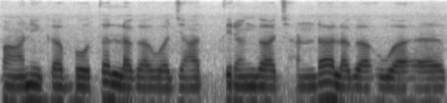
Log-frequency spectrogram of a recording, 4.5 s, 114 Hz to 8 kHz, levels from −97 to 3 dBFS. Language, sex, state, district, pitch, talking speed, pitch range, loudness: Hindi, male, Jharkhand, Deoghar, 110 Hz, 145 wpm, 110-115 Hz, -15 LUFS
